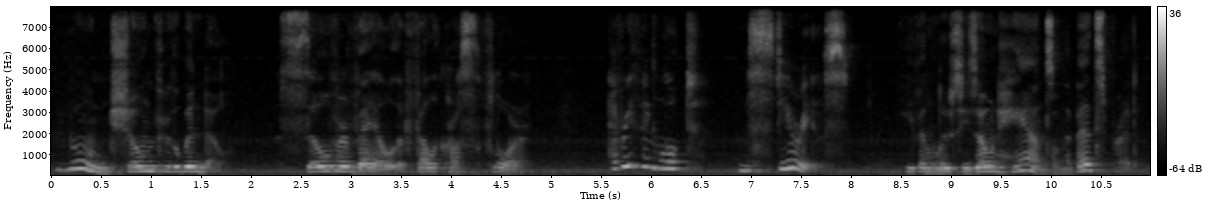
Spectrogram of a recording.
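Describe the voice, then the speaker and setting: A woman hosting a children's storytime, reading a bedtime story aloud in an expressive manner and talking gently to young listeners. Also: mid-range voice, unhurried. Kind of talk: read-aloud bedtime story with chatty asides. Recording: clearly noisy background.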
